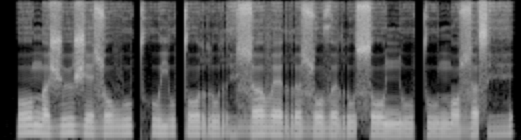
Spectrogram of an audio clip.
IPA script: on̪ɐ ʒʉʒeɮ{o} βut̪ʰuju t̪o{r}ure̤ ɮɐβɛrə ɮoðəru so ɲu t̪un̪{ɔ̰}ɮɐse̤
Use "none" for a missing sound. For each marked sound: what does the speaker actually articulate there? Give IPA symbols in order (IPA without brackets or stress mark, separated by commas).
o, r, ɔ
